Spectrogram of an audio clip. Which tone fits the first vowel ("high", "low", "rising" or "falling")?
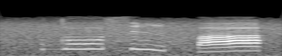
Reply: high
